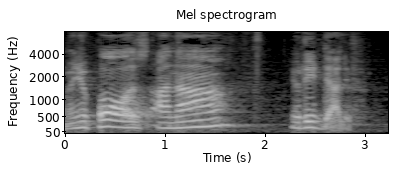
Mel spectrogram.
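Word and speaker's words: أنا: words this means that the alif is not pronounced in continuous reading but it is to be pronounced in the pausal form when you pause ana you read the alif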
